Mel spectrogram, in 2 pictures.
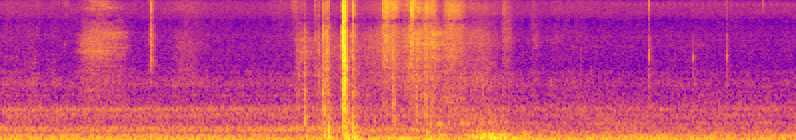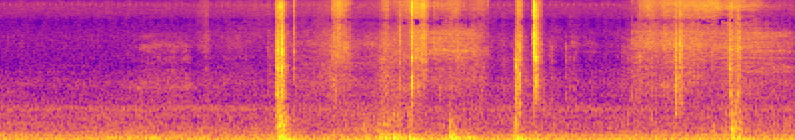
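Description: Steady low road rumble fills the cabin of a moving car in Memorial Day weekend traffic, with a few brief clicks and knocks from inside the car over the continuous drone.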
